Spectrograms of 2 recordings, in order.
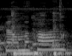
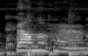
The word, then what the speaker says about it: Belmopan: Belmopan? – Belmopan.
